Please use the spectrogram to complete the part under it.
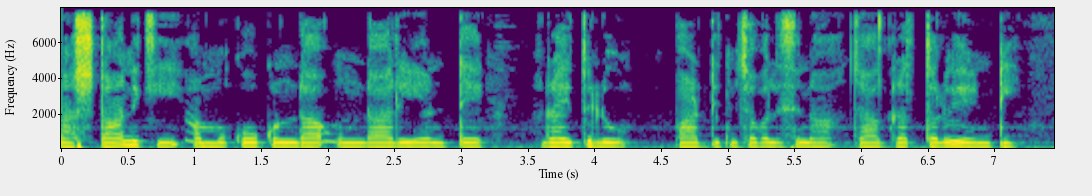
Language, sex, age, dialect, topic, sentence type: Telugu, male, 25-30, Utterandhra, agriculture, question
